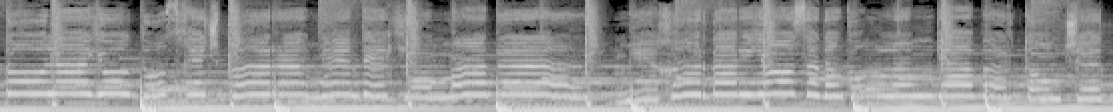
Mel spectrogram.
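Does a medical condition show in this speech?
No.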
